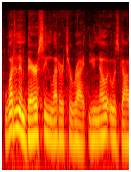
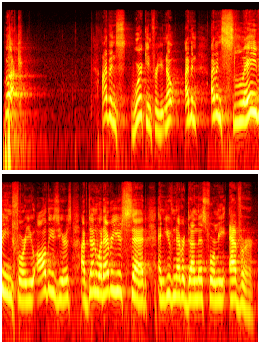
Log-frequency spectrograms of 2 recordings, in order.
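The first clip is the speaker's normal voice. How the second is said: much louder and higher, ranting at his father; angry outburst; 5 semitones higher, 12 dB louder than usual. Acted. Older brother confronting his father about the party, furious rant. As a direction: hurl the grievance at him, furious.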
